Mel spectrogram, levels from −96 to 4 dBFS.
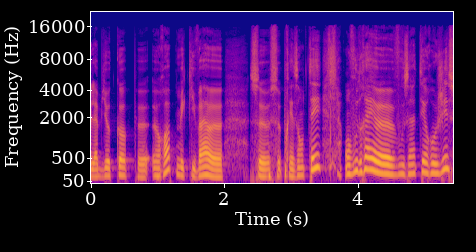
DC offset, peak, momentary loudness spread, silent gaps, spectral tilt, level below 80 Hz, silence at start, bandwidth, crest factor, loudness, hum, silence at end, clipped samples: under 0.1%; -4 dBFS; 10 LU; none; -6 dB/octave; -54 dBFS; 0 s; 17 kHz; 16 dB; -20 LUFS; none; 0 s; under 0.1%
